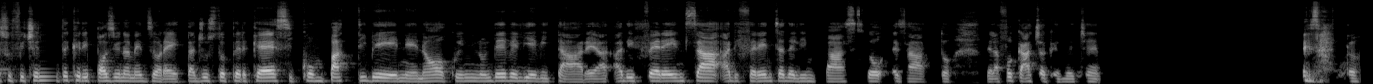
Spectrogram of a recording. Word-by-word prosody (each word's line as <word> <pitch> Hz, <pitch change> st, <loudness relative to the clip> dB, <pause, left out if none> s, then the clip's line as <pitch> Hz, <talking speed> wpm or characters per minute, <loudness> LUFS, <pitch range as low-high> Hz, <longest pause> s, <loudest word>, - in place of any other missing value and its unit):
sufficiente 185 Hz, +1 st, -1 dB
che 190 Hz, +1 st, 0 dB
riposi 165 Hz, -1 st, +1 dB
1 160 Hz, -1 st, 0 dB
mezz'oretta, 145 Hz, -3 st, -1 dB
giusto 160 Hz, +3 st, -1 dB
perché 165 Hz, 0 st, +5 dB
si 165 Hz, 0 st, -1 dB
compatti 165 Hz, +1 st, +1 dB
bene, 150 Hz, -4 st, +2 dB
no, 145 Hz, +2 st, -1 dB
quindi 155 Hz, 0 st, -4 dB
non 155 Hz, 0 st, -2 dB
deve 165 Hz, 0 st, +2 dB
lievitare, 140 Hz, -5 st, -2 dB
a 130 Hz, +1 st, -2 dB
a 155 Hz, -, -4 dB
differenza 160 Hz, 0 st, +4 dB
a 145 Hz, -, -1 dB
differenza 155 Hz, +1 st, -1 dB
dell'impasto, 145 Hz, -1 st, -2 dB
esatto, 135 Hz, -3 st, -6 dB, 0.3 s
della -, -, -5 dB
focaccia -, -, 0 dB
che -, -, -10 dB
invece 130 Hz, 0 st, -7 dB, 2.0 s
Esatto. -, -, -2 dB
155 Hz, 120 wpm, -26 LUFS, 145-165 Hz, 2.0 s, perché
